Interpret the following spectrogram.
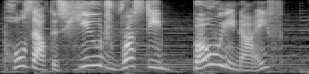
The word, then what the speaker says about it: Bowie knife: no warning, he pulls out this huge rusty Bowie knife. It's actually pronounced Bowie. What? No, it's like the last name, like David Bowie. Different last name. Bowie.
